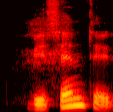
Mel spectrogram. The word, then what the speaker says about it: Vicente: Joao Vincent de Castro. – Vicente de Castro.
